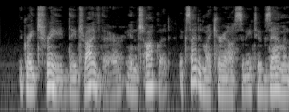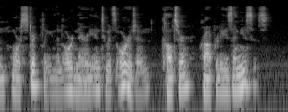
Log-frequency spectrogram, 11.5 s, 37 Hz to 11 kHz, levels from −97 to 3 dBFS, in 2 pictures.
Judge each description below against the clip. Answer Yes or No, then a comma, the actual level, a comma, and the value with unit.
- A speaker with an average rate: No, slow, 125 wpm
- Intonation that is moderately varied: Yes, average, 3.2 semitones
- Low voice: Yes, low, 110 Hz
